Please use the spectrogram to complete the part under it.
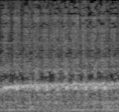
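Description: A sewing machine stitches fabric in a steady, close mechanical whir with a fast regular needle rhythm for the whole stretch, with no talk over it.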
